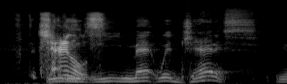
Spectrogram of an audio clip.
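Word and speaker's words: Giannis: channels he met with Janice Yanis that's probably honest they probably stay probably save like silent like Frank yeah yeah doing differently so not to sound like you know the G is silent man Yana saying you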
